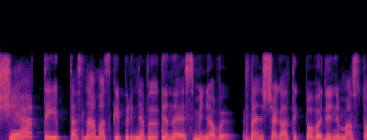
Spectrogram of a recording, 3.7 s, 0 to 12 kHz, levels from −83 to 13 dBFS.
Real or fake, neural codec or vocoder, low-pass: real; none; 7.2 kHz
